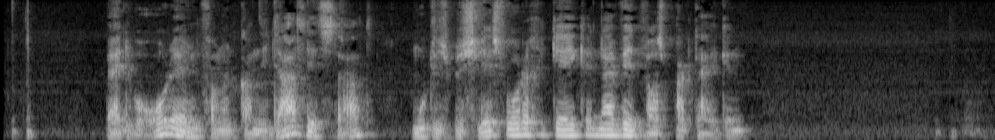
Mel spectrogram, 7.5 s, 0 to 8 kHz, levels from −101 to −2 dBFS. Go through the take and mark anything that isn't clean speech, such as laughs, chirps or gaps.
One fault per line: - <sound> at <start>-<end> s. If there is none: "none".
none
